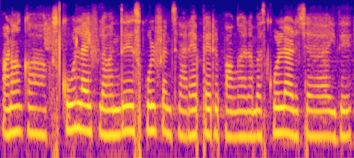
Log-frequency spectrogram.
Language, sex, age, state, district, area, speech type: Tamil, female, 18-30, Tamil Nadu, Mayiladuthurai, rural, spontaneous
